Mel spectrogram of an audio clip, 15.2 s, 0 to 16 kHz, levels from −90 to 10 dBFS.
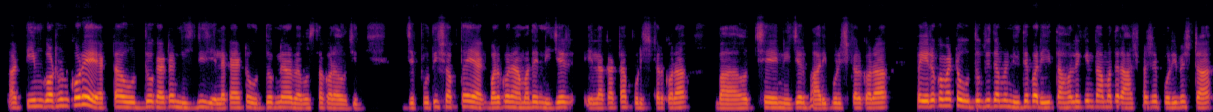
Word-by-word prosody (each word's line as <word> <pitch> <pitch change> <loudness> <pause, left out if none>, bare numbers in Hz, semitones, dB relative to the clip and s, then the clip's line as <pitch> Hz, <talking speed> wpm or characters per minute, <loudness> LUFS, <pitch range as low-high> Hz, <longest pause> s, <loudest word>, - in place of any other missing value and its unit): আ - - 0
team 200 +1 0
গঠন 200 +2 +3
করে 255 +2 +9 0.2
একটা 160 - -3 0.2
উদ্যোগ, 165 +3 -1
একটা 180 +3 0
নিজ, 155 -1 -2
নিজ 180 -1 -2
এলাকায় 145 +3 0
একটা 170 - -3
উদ্যোগ 165 +3 -2
নেয়ার 165 -1 +2
ব্যবস্থা 145 +1 -3
করা 145 -2 +1
উচিত। 135 +1 -10 0.6
যে 155 - -2
প্রতি 160 +3 -4
সপ্তাহে 180 +1 +1
একবার 160 +2 0
করে 175 -1 +3
আমাদের 160 +2 0
নিজের 165 +3 0 0.3
এলাকাটা 155 +3 -3
পরিষ্কার 150 +1 -5
করা 155 +1 +2 0.5
বা, 145 0 +1 0.2
হচ্ছে 150 +3 -4 0.2
নিজের 155 +3 0
বাড়ি 140 +1 0
পরিষ্কার 155 0 -2
করা, 155 +1 +2 0.4
তো - - -4
এরকম 200 +3 +2
একটা 215 - +4
উদ্যোগ 190 +1 0
যদি 205 0 -1
আমরা 195 0 -3
নিতে 170 +3 0
পারি 170 -3 +5 0.2
তাহলে 170 +2 0
কিন্তু 190 0 -2
আমাদের 180 0 -1
আশপাশের 165 +3 -5
পরিবেশটা 165 0 -1
165 Hz, 180 wpm, -24 LUFS, 155-180 Hz, 0.6 s, করে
